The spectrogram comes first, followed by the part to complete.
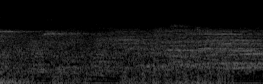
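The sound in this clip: A basketball is dribbled during a women's game between Greene County Tech and Mount Tom: repeated dull, low bounces over a steady, noisy background.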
